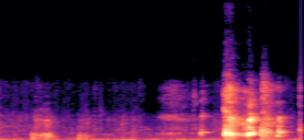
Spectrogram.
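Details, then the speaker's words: Adult man with a cough that hasn't gone away, drinking morning coffee, gives a short burst of harsh coughs after soft throat noises in a quiet room. "Noh, mungkin kedengaran tuh kali ya batuknya ya. Tuh belum sembuh-sembuh ya."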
